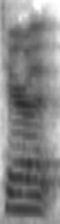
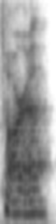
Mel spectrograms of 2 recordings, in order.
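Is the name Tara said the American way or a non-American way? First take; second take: American; non-American. First: The name is pronounced the American way. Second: The name is pronounced a non-American way. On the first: This is how it is said in the United States. "In the United States, it's Tara" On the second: This is how it is said outside the United States. "Outside of the U.S., it's Tara"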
